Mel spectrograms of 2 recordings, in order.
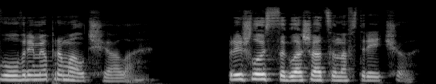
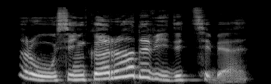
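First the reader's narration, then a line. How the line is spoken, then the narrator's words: Sweet chirping voice. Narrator (Russian): Прощебетала она милым голосом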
